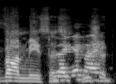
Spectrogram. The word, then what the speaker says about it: Mises: It's Ludwig von Mises. You should say it right.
